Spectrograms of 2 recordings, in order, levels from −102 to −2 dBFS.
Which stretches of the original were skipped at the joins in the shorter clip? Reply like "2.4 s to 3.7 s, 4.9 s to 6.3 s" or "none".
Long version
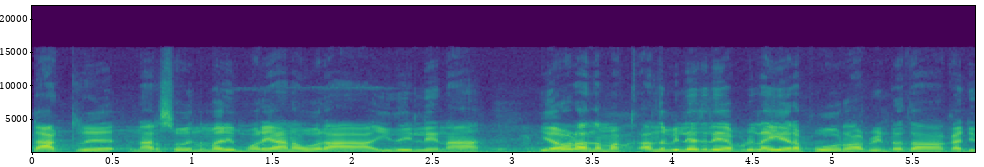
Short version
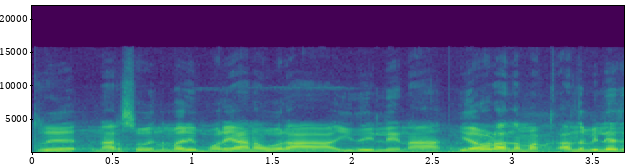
2.8 s to 3.1 s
